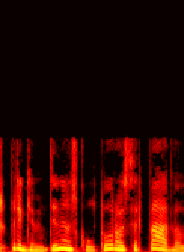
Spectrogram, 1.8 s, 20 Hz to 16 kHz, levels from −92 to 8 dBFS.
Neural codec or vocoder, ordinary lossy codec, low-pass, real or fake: codec, 16 kHz, 2 kbps, FreqCodec, larger model; MP3, 48 kbps; 7.2 kHz; fake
